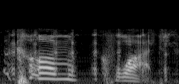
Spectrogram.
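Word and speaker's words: kumquat: fruity sounding proof man come quat rhymes with come oh he said squat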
